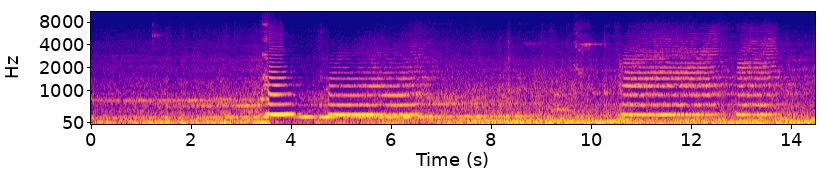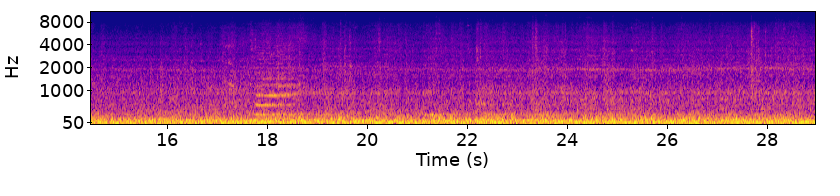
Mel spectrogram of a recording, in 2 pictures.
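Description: Indian Railways freight train running by with a steady rumble and wheel clatter, while the locomotive sounds its horn. There is a short blast and then a longer one a few seconds in, a long blast broken by a brief gap around the middle, and a short toot a few seconds later.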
